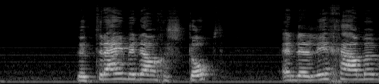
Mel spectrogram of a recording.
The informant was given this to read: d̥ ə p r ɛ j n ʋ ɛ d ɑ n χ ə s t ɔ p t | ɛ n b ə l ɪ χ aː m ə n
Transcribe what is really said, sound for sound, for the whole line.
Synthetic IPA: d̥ ə t r ɛ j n ʋ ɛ d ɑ n χ ə s t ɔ p t | ɛ n d ə l ɪ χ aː m ə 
